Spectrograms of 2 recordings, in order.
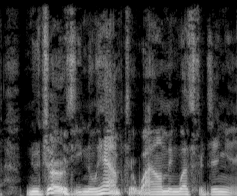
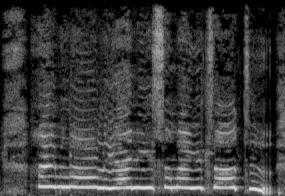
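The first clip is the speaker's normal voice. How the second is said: much higher, whimpering mock loneliness; mock whiny plea. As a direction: imitate a needy late-night caller, whining. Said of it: "you call people in the middle of the night".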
